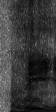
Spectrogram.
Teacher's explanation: या मद्दा है, एक अलिफ के बराबर खींच कर पढ़ेंगे।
